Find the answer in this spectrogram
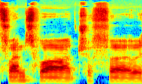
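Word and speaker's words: François Truffaut: I read something on Wikipedia that said Francois Truffaut, is that how you say his name? – Yeah.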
